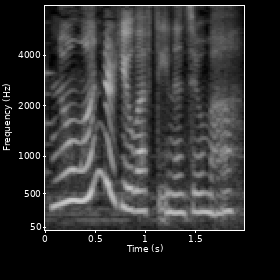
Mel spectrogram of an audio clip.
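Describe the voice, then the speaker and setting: A woman voicing a small, childlike, excitable fairy companion in a video game, with a squeaky, chirpy delivery. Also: normal speed. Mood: curious. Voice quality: squeaky, shrill. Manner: speaks of self in third person, chirpy. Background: background music.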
